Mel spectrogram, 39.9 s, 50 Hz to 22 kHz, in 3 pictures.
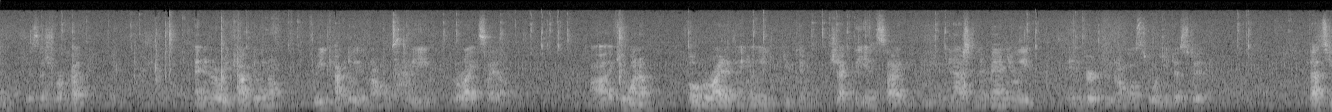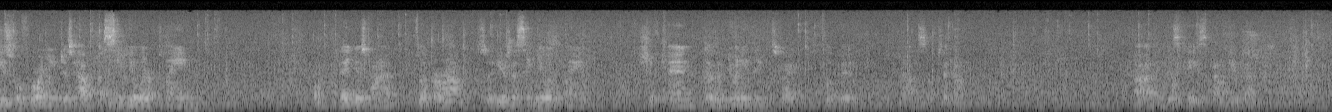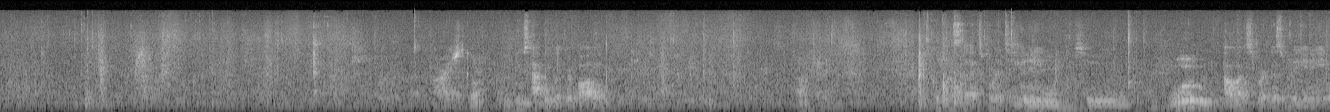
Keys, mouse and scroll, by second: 2.0 Down, 2.0 middle click, 13.2 middle click, 14.2 alt+a, 17.9 g, 20.0 shift+n, 22.1 middle click, 23.6 Tab, 24.0 Tab, 25.6 x, 27.2 middle click, 27.6 scroll down 1, 28.6 a, 29.0 Tab, 29.7 scroll, 29.7-31.7 scroll up 1, 35.3 shift+middle click.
